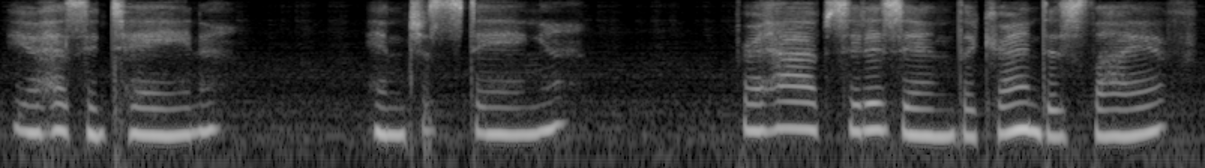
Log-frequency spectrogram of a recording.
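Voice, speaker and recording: A young woman voicing a teasing, possessive aristocratic vampire in an ASMR roleplay, speaking slowly and softly with hushed whispers. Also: a little high, breathy edge, full character voice.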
